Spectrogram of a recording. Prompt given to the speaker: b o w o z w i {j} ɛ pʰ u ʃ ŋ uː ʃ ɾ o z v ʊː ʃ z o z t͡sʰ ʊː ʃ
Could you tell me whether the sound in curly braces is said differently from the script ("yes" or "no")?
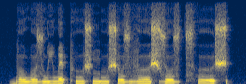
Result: yes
